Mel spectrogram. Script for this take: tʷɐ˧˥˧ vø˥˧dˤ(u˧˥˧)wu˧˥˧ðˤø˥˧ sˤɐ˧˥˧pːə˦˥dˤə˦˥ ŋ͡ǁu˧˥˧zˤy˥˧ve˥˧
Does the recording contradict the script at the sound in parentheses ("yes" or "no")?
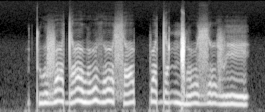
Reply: no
